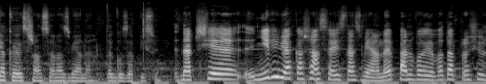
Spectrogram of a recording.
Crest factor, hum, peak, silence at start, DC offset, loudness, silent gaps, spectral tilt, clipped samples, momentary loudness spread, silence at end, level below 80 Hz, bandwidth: 20 dB; none; 0 dBFS; 0 s; under 0.1%; -19 LUFS; none; -4 dB/octave; under 0.1%; 12 LU; 0 s; -34 dBFS; 19 kHz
